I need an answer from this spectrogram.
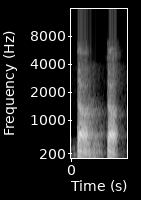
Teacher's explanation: देखिए आप त वर्ग का जब उच्चारण करेंगे आप देखेंगे कि आपके जो जीभ का अग्रभाग है वो आपके ऊपर वाले दांत को पीछे से स्पर्श कर रहा है।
